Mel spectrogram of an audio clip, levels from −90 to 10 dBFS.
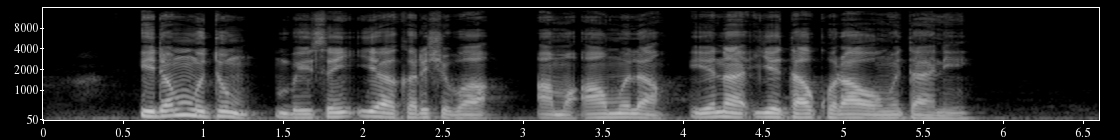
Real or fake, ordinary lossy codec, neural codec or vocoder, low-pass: real; none; none; 14.4 kHz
